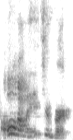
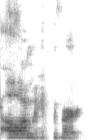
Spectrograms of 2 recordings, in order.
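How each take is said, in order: First: It is said in a positive, upbeat tone. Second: It is said in a negative, downbeat tone. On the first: Being an introvert is nothing bad. The speaker calls it right. "instead of saying" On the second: Being an introvert is something bad. The speaker calls it wrong. "look at it as a negative thing to say"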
